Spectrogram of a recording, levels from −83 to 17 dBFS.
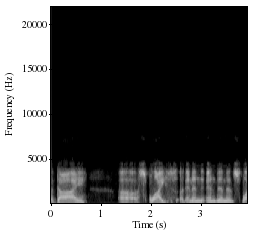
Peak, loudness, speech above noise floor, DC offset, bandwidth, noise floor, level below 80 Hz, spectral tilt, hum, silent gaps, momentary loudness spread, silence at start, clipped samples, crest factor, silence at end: -4 dBFS; -17 LUFS; 42 dB; under 0.1%; 4.8 kHz; -59 dBFS; -62 dBFS; -8.5 dB/octave; none; none; 9 LU; 0 s; under 0.1%; 14 dB; 0 s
